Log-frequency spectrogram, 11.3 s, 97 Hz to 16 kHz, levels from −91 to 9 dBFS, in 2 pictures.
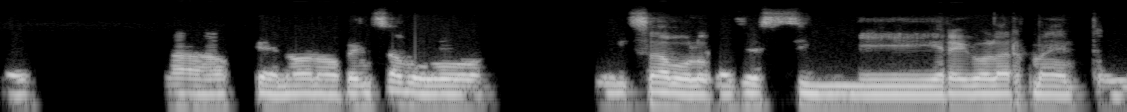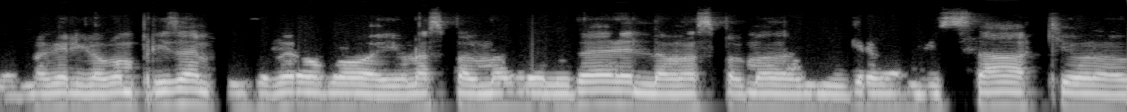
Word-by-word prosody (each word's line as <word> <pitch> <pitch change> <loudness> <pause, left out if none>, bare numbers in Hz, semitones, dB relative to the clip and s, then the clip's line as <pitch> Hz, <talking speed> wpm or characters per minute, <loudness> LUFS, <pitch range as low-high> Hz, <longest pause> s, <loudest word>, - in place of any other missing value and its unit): Okay. - - -4 0.7
Ah, 110 -1 -1
okay, 110 -1 -2
no, 110 +1 +1
no, 110 -1 +1
pensavo 110 -2 +1 0.5
pensavo 115 -1 +1
lo 110 - +3
facessi 105 -1 -1
regolarmente. 110 -2 0 0.2
Magari 115 +1 0
lo 110 0 +2
compri 125 +1 +1
semplice, 120 -4 -1
però 120 +1 +3
poi 115 -2 +3
una 110 +1 +1
spalmata 115 +1 -1
di 115 0 +3
Nutella, 125 0 +2
una 110 0 +1
spalmata 115 0 -1
di 110 -1 -2
crema 115 -2 0
di 110 - -4
pistacchio, 120 -1 -1
115 Hz, 140 wpm, -14 LUFS, 110-120 Hz, 0.7 s, lo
